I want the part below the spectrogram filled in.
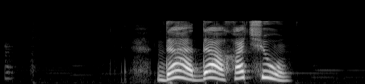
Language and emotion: Russian, positive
